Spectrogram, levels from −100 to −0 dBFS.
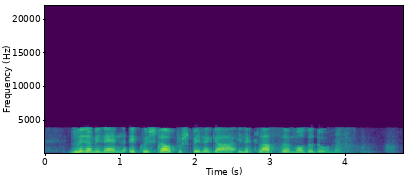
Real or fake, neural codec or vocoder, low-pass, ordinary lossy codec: fake; vocoder, 44.1 kHz, 80 mel bands, Vocos; 7.2 kHz; AAC, 16 kbps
